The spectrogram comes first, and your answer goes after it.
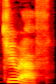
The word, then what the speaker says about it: Giraffe: Giraffe, Giraffe, which means giraffe. As you can see, the word Giraffe is written exactly the same way as in English, but the pronunciation is completely different.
